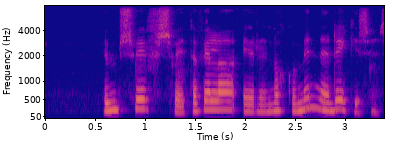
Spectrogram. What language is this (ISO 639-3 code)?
isl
